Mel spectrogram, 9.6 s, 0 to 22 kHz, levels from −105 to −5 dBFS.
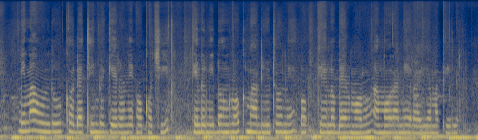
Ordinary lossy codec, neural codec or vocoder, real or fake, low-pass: none; codec, 44.1 kHz, 7.8 kbps, Pupu-Codec; fake; none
